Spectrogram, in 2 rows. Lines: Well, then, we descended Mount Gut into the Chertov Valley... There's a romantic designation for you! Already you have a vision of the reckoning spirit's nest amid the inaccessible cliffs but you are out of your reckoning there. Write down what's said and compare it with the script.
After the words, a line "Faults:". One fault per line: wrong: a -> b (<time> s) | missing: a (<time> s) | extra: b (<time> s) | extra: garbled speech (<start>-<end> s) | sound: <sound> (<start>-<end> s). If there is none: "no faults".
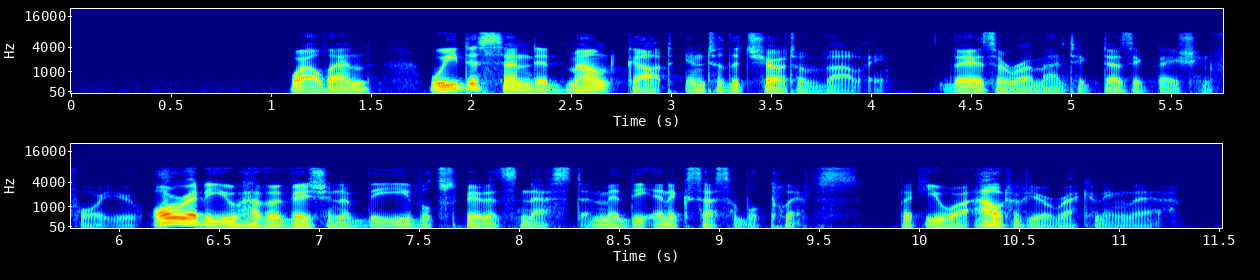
Well, then, we descended Mount Gut into the Chertov Valley... There's a romantic designation for you! Already you have a vision of the evil spirit's nest amid the inaccessible cliffs but you are out of your reckoning there.
Faults:
wrong: reckoning -> evil (7.3 s)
